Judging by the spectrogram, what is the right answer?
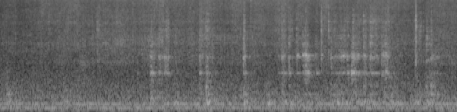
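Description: Tomato paste roasting in a pan for a lamb casserole gives a steady sizzle, while a utensil scrapes and stirs in short bursts that grow busier toward the end, with no talk.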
